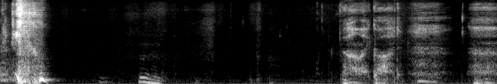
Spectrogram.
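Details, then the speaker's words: Person with the flu sneezing: one loud explosive sneeze, then quiet breathing and short voiced sounds as another sneeze builds; describes an intense tickle and repeated sneezing fits. "I feel another sneeze I really really have to sneeze"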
